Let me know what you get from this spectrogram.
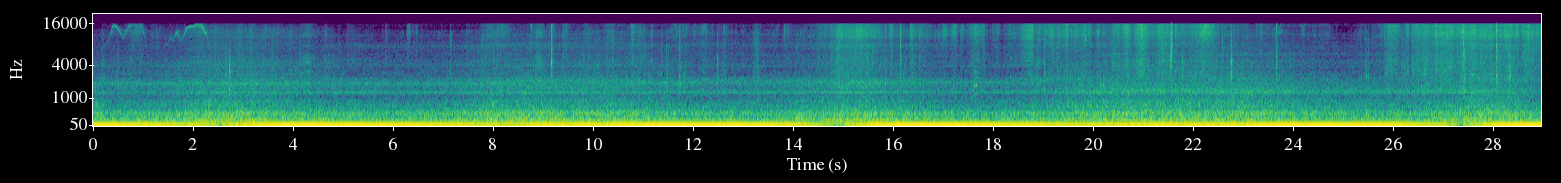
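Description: Moving passenger train heard from inside the carriage: a steady low rumble with a faint steady whine. The rumble dips briefly three times.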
